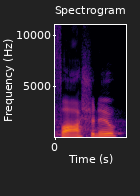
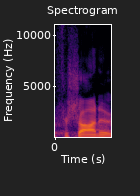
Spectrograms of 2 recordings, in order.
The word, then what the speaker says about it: Fashanu: the board before Olu fashanu or fashanu excuse me I realized we've been pronouncing his name wrong the whole time when he said it correctly himself at his combine uh fashanu goes number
